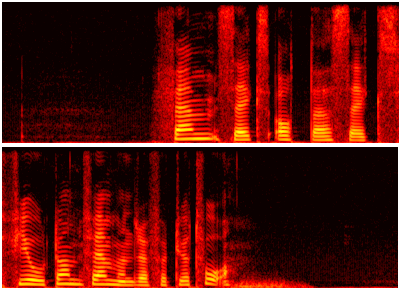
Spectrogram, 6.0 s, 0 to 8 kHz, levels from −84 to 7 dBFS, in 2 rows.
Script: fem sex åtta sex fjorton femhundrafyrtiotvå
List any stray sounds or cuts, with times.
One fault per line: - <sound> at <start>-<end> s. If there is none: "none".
none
